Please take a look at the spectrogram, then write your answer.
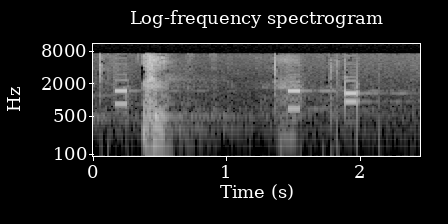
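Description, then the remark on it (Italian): A telephone number being dialed: three short, steady touch-tone beeps at uneven intervals, with a brief burst of voice between the first and second beeps. “Come posso aver sbagliato il numero due volte?”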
